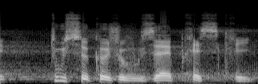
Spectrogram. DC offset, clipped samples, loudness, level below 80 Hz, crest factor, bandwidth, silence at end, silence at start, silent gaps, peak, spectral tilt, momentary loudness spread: under 0.1%; under 0.1%; -17 LUFS; -58 dBFS; 16 dB; 12.5 kHz; 0 s; 0 s; none; -2 dBFS; -4.5 dB/octave; 11 LU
